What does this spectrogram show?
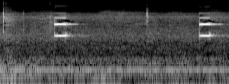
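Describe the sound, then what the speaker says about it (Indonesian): An electronic buzzer beeps twice on a timer controller, two short high tones about a second and a half apart over a steady low hum. "Buzzer bisa di-on-kan, di-off-kan."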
